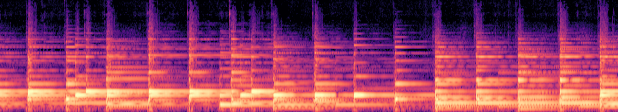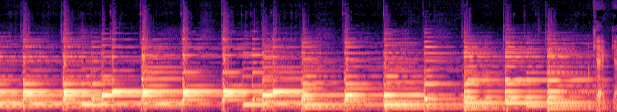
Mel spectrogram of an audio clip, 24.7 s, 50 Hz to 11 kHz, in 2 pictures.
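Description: Digital keyboard with a piano sound playing block chords through an A, C-sharp minor, F-sharp minor, E sus4 to E progression. Each chord is struck repeatedly in an even rhythm, about one and a half strikes a second, changing every few seconds.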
